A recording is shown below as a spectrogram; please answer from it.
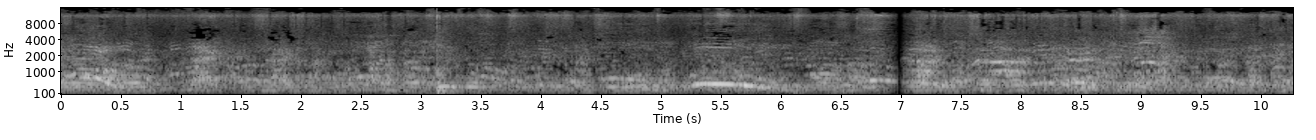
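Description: Crowd chatter at a football match: several spectators and players talking and calling at once, with one louder call about five and a half seconds in. The sound drops out for an instant about seven seconds in.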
